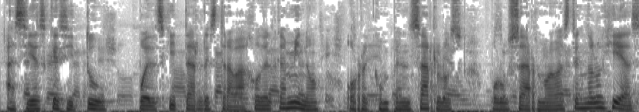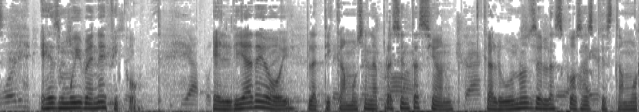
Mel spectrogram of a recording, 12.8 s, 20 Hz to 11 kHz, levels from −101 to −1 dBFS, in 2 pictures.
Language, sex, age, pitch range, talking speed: Spanish, male, 30-49, 115-145 Hz, 160 wpm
